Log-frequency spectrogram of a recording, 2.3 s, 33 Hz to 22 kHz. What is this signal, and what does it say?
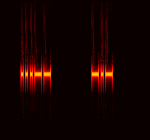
Morse code, heard as a keyed tone, about 34 wpm, spaced as for 12 wpm, 700 Hz. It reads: 3K
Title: USA Call Signs - 6x Character Spacing - 35wpm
